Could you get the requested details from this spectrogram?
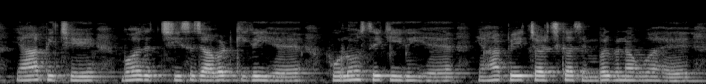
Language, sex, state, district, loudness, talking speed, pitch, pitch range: Hindi, female, Uttar Pradesh, Deoria, -23 LUFS, 185 wpm, 195 Hz, 185-200 Hz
